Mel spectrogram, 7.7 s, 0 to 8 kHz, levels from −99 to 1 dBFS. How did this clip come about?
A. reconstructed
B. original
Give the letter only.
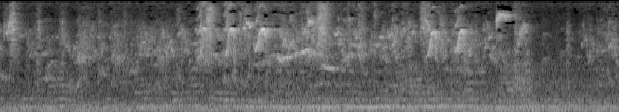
B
